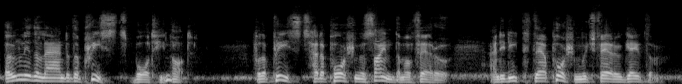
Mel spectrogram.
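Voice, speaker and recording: A man narrating scripture from a script in a measured, solemn storytelling manner. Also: mid-range voice, lively intonation, slight background noise.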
